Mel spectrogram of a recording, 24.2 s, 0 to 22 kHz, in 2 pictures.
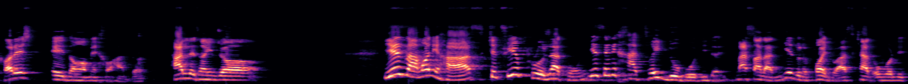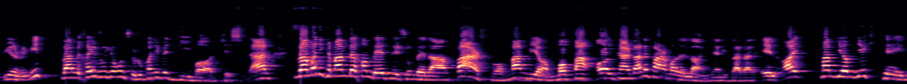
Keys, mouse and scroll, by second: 1.0 Escape, 1.9-2.3 scroll down 1, 18.0 l, 19.4-20.2 typing, 22.0-22.4 scroll up 1, 22.8 click.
